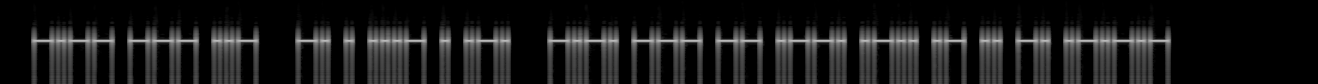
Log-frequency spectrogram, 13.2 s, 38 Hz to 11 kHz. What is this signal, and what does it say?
Morse code, heard as a keyed tone, about 20 wpm, 700 Hz. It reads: YOU NEVER COMPLAIN.
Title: Sentences from Top 1300 Words 20wpm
